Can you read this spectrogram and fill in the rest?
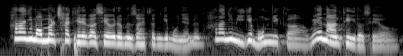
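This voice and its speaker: A middle-aged man preaches a heartfelt testimony from the pulpit. His voice sits high for a man and leaps up and down in pitch. He storytells with emotion, jumping from loud bursts to near whispers. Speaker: pastor. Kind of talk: testimony sermon.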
